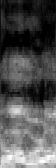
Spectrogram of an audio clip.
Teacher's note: फिर कितने, इसमें क्या होता है? जीभ मूर्धा को स्पर्श करती है और झटके के साथ नीचे आती है। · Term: हिंदी के स्वयं विकसित व्यंजन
